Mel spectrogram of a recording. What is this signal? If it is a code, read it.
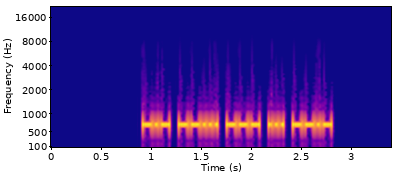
Morse code, heard as a keyed tone, about 40 wpm, 700 Hz. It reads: K7OSQ
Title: USA Call Signs - 5 Characters - 6x Character Spacing - 40wpm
